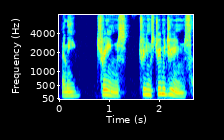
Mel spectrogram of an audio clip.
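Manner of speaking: slow, drawn-out words; dreamy storytelling. A narrator's reading. Telling how the man sleeps at the monastery, slow and dreamy. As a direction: linger dreamily on each word.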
